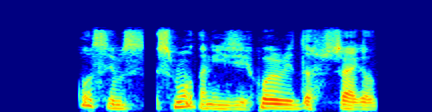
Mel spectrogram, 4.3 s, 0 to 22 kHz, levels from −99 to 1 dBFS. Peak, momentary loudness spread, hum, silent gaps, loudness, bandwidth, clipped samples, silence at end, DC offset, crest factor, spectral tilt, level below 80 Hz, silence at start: -6 dBFS; 11 LU; none; 1.44-1.55 s; -24 LUFS; 7.8 kHz; under 0.1%; 0.55 s; under 0.1%; 18 dB; -5.5 dB/octave; -68 dBFS; 0.8 s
